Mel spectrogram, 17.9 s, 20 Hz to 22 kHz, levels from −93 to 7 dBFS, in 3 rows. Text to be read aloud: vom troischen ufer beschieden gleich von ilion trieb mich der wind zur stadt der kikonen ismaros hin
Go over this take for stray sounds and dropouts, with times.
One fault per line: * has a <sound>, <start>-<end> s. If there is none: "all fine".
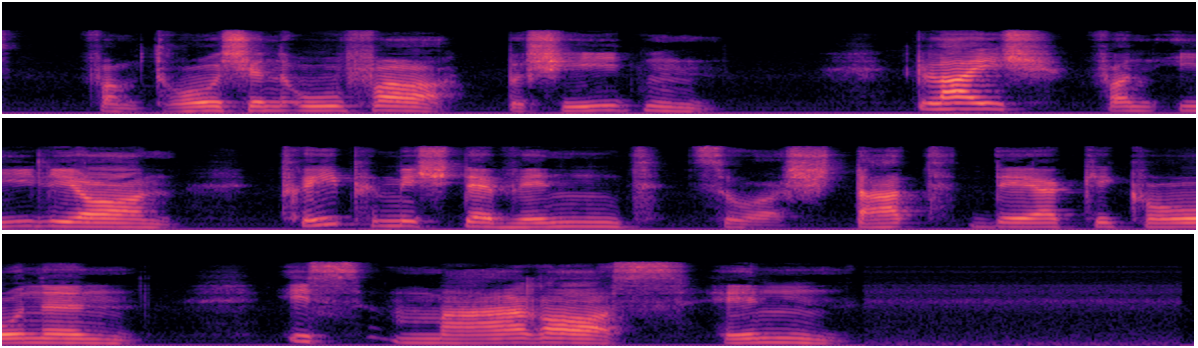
all fine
